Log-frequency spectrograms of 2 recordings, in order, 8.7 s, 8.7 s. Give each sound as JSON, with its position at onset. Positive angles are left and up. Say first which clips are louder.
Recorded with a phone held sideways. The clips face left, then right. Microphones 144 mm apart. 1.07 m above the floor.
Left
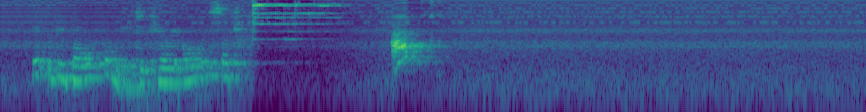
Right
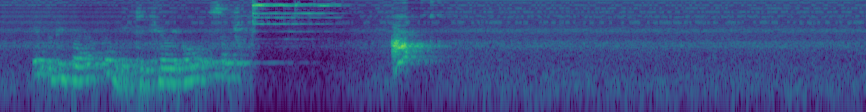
{"t": 0.3, "sound": "a woman speaking", "louder": "left 1 dB", "side_deg": 25, "distance_m": 4.0}
{"t": 2.5, "sound": "a clink", "louder": "left 1 dB", "side_deg": -35, "distance_m": 1.6}
{"t": 3.9, "sound": "a zipper", "louder": "right 1 dB", "side_deg": -10, "distance_m": 2.0}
